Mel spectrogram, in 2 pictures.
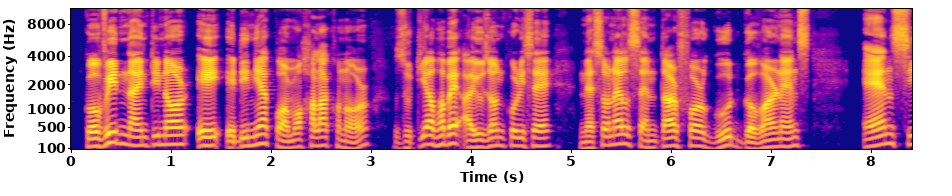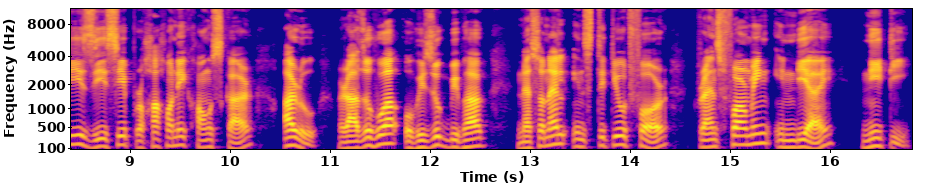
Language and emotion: Assamese, neutral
